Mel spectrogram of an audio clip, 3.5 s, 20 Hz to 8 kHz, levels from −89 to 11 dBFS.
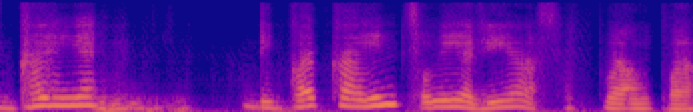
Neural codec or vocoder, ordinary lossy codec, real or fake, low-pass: codec, 16 kHz, 0.5 kbps, FreqCodec, smaller model; MP3, 64 kbps; fake; 7.2 kHz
